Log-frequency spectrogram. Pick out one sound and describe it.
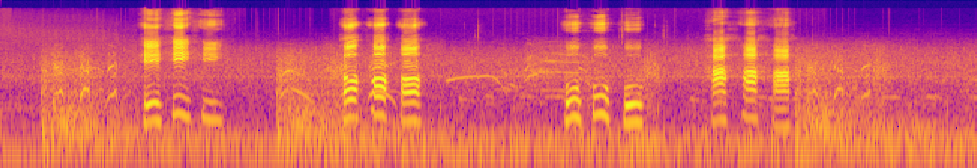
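Loud explosions boom.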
